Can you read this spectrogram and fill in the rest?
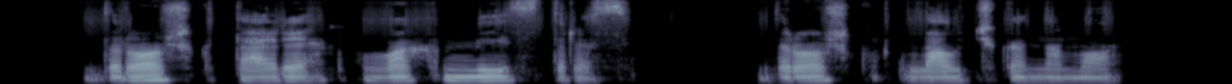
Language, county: Lithuanian, Panevėžys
